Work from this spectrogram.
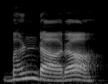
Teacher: भंडारा में भ के बाद ण की आवाज आ रही है इसीलिए उस ण को दिखाने के लिए हम भ पर बिंदी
